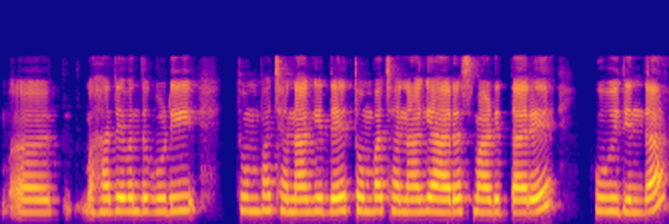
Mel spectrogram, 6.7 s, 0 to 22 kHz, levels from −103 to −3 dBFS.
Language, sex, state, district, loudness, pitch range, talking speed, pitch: Kannada, female, Karnataka, Belgaum, -16 LUFS, 225-245 Hz, 90 wpm, 235 Hz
